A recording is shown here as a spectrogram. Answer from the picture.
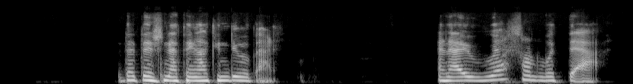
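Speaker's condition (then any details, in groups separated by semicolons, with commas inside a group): Cerebral palsy; since birth, limits movement, not quick on bike as child, felt unable to play professional tennis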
